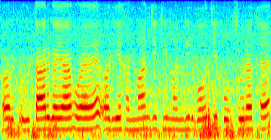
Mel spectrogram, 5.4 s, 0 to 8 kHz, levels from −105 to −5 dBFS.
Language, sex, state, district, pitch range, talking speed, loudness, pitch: Hindi, female, Odisha, Sambalpur, 230-240 Hz, 155 wpm, -16 LUFS, 235 Hz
